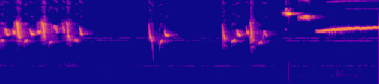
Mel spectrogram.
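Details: Little pied flycatcher song, used as a lure for white-rumped shama: rapid twittering chirp clusters, a lone chirp, another twittering phrase, then a long, thin, slowly rising whistle.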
